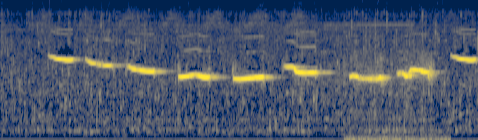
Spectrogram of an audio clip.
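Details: A Cocoa Thrush (Turdus fumigatus, sabiá-da-mata) in Brazil sings a steady run of about nine clear whistled notes, mostly slurring downward, at roughly two per second, with a faint low rumble near the end.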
